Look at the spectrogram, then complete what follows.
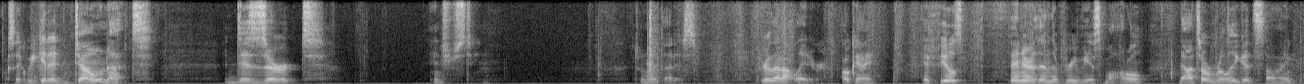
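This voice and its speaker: A young man with a hoarse voice he says he has partly lost, chatting upbeat and thinking aloud as he unboxes and reviews a laptop. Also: mid-range voice, expressive, a little slow, pauses often, a little hiss or hum. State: hoarse, losing his voice. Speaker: tech reviewer. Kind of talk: casual unboxing talk.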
